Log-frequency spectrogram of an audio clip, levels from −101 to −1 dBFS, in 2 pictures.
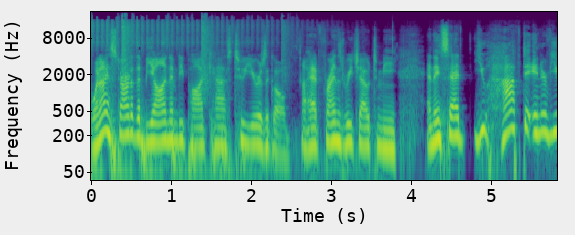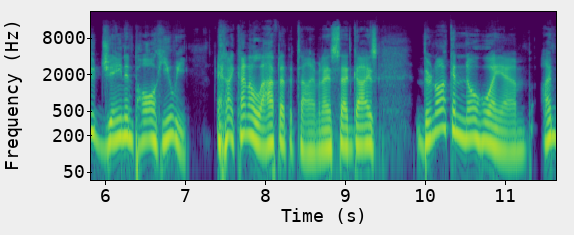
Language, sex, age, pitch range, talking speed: English, male, 30-49, 130-180 Hz, 255 wpm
